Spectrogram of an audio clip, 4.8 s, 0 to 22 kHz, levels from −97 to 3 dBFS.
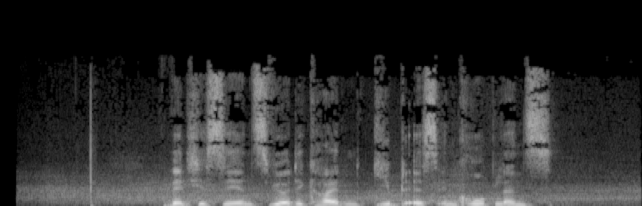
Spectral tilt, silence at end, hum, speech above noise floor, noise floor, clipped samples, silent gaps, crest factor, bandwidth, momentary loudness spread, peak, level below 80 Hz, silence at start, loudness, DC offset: -5 dB/octave; 0.7 s; none; 26 dB; -46 dBFS; under 0.1%; none; 20 dB; 16 kHz; 22 LU; -2 dBFS; -68 dBFS; 0.45 s; -20 LUFS; under 0.1%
